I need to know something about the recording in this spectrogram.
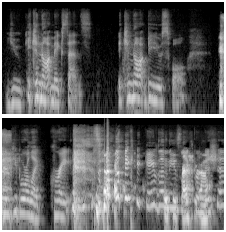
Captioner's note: laughing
